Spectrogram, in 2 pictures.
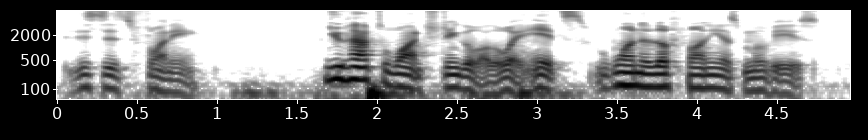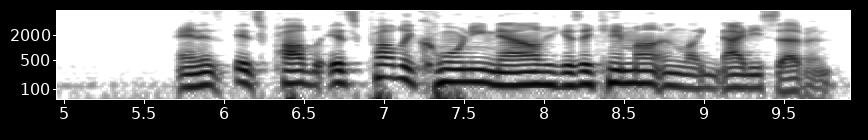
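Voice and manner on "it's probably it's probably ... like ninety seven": ordinary talk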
